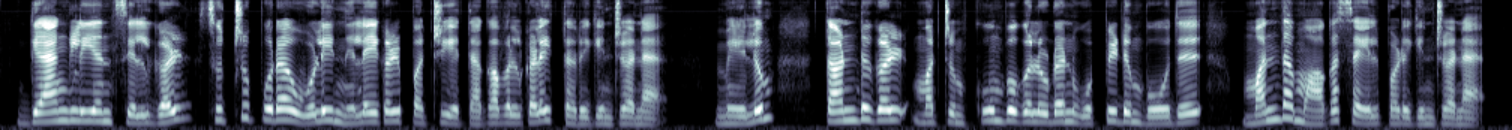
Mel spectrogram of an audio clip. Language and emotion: Tamil, neutral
